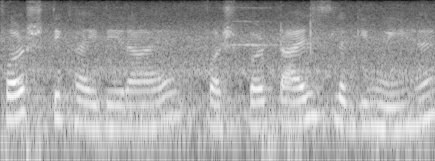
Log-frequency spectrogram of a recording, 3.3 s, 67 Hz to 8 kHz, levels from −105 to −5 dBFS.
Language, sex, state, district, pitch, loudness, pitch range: Hindi, female, Punjab, Pathankot, 195 Hz, -17 LUFS, 185-230 Hz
